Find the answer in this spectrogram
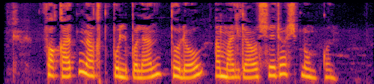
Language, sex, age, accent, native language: Uzbek, female, 19-29, Toshkent shahri, Uzbek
